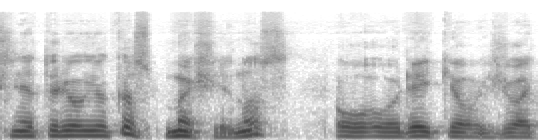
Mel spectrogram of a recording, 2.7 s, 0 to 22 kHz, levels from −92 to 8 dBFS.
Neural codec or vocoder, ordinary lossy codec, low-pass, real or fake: vocoder, 44.1 kHz, 128 mel bands every 256 samples, BigVGAN v2; Opus, 24 kbps; 14.4 kHz; fake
